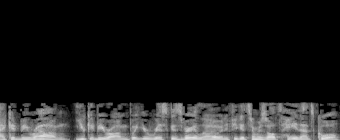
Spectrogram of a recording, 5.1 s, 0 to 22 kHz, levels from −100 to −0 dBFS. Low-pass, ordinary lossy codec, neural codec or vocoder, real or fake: 7.2 kHz; MP3, 24 kbps; none; real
